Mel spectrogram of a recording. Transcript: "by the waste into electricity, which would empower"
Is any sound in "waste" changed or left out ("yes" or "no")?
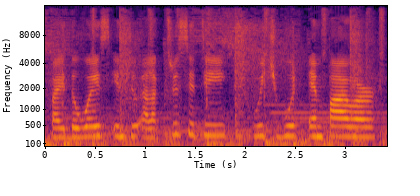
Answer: yes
